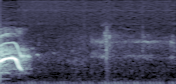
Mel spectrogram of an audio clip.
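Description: A girl's short wordless vocal sound with a rising-then-falling pitch, ending about half a second in. After it, a quiet stretch with only faint, steady high tones in the background.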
